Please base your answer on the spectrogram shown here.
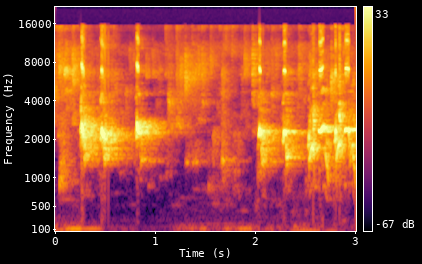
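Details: Sooty-headed bulbul singing vigorously, used as a lure to get raw caged birds kept together to start singing in riwik and ropel style. Short bursts of bubbly chirped notes, then a pause and a denser warbled run.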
